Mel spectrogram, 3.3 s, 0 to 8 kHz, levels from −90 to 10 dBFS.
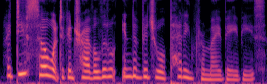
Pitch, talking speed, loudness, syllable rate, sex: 235 Hz, 235 wpm, -20 LUFS, 6.8 syllables/s, female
